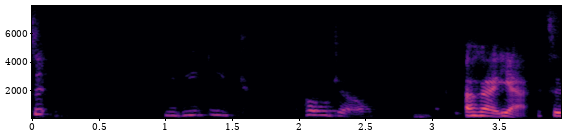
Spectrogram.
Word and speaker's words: Hideki Tojo: Oh, can you pronounce it? Hideki Tojo. Okay, yeah, so it's Hideki Tojo.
